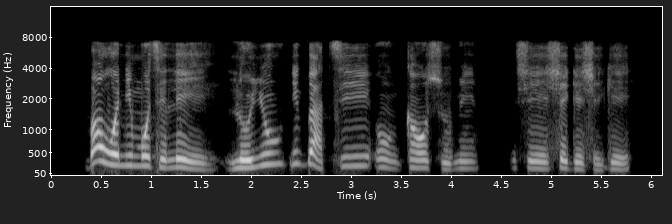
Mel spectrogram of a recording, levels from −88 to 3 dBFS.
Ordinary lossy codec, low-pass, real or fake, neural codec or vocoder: AAC, 96 kbps; 7.2 kHz; real; none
